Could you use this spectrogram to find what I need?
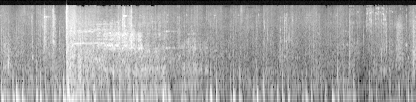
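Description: Horse hooves gallop over the ground.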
